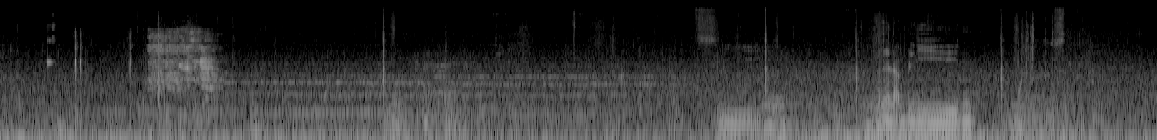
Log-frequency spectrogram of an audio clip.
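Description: Soft interface clicks and chimes sound as game menus open and close.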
